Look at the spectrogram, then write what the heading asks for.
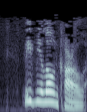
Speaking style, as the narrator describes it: I exclaimed with tears in my eyes

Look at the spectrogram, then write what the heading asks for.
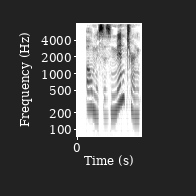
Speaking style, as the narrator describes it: exclaimed Leslie

